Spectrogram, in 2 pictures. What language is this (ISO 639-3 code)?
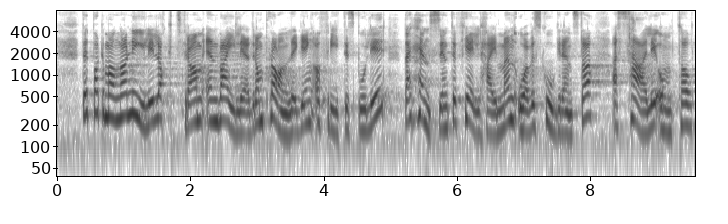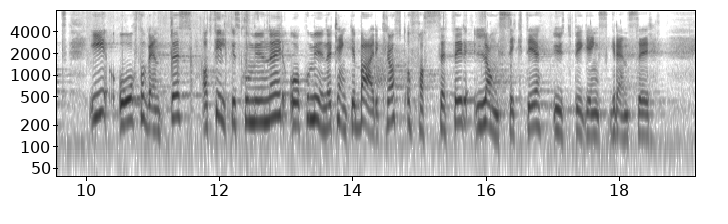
nor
